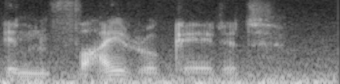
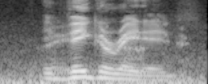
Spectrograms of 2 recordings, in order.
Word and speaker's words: invigorated: a real person interesting I thought it's envirocated oh yeah invigorated basically I feel energetic I feel yeah yeah the the meaning of that world that word is um known to be but I thought the pronunciation is in Phi because of the I envirocated ah yes don't worry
